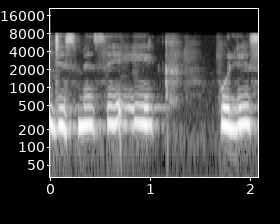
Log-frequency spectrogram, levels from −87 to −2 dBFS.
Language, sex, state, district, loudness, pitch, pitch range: Hindi, female, Uttar Pradesh, Lucknow, -13 LUFS, 240 Hz, 230-245 Hz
